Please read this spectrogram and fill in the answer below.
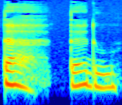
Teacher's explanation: ساکن کے بعد جو تہ ہے اس پر زور دیا جائے گا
